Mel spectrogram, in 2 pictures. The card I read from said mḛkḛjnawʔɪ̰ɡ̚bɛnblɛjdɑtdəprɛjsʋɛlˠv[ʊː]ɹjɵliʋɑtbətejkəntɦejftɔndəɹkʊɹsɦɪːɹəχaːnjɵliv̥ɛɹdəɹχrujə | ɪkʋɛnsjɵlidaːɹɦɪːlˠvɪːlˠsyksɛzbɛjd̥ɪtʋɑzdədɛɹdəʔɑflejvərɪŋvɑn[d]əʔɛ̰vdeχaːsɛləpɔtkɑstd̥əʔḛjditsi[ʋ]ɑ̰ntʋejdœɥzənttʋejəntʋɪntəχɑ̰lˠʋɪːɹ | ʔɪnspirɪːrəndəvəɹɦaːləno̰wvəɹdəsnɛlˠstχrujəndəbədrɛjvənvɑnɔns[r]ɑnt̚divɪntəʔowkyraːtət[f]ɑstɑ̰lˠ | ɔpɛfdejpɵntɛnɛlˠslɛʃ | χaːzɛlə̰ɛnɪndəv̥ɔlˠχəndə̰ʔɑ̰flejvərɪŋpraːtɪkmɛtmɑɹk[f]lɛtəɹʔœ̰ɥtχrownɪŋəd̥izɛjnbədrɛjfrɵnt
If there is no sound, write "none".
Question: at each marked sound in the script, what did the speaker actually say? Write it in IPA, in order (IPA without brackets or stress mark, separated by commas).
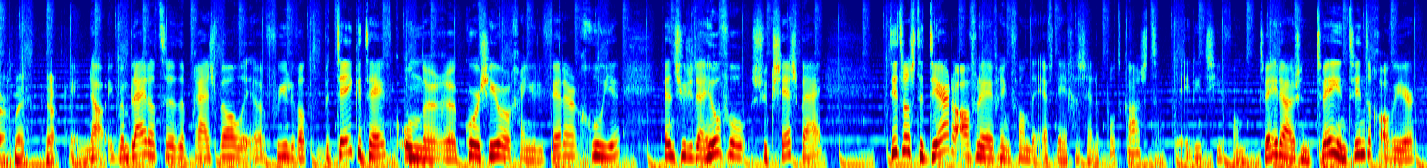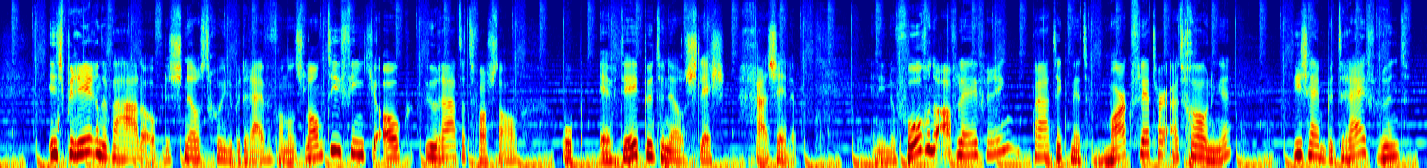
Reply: ʊː, d, v, l, f, f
